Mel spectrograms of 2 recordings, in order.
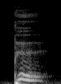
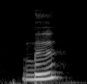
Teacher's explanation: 'ㅂ' est la même forme de la bouche que 'ㅁ' Sauf que l’air sort de la bouche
